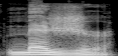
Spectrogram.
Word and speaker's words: measure: The SU sound, measure, okay?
